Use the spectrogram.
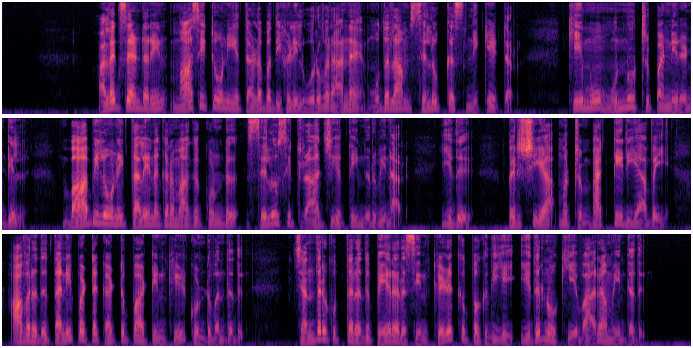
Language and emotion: Tamil, neutral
